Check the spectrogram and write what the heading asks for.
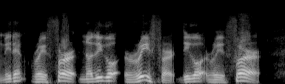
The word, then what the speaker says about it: refer: Aquí esta pronunciación es refer. ¿Ven? Refer. Aquí yo puse en letra mayúscula la sílaba fer. ¿Por qué? Porque el verbo es de dos sílabas, refer, pero la sílaba que lleva el acento, que lleva la pronunciación más fuerte es la última sílaba, fer.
